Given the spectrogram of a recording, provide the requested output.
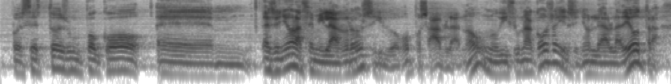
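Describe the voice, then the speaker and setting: A man talks at a fairly quick pace in a fairly low pitch, with ordinary pitch variation. Noticeable background noise and audible room echo surround him. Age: 60s. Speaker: pastor. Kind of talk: sermon. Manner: halting.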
